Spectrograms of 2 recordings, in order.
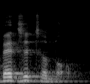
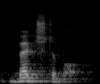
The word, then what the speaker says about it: vegetable: a lot is vegetable it's not vegetable if you say it correctly there are only three syllables Vegeta vegetable let's talk about a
